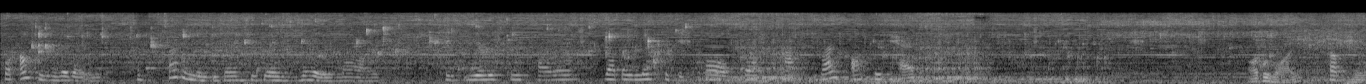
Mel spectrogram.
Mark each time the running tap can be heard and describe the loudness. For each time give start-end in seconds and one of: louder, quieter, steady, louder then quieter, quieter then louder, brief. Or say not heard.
0.0-13.6 steady.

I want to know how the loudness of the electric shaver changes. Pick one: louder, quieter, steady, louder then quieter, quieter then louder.
steady.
